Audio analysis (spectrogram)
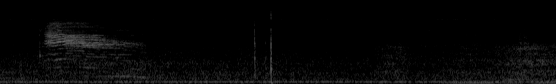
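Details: Domestic cat giving a single high, drawn-out meow near the start that fades over about a second. Faint softer sounds follow over a steady hiss and a low hum.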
